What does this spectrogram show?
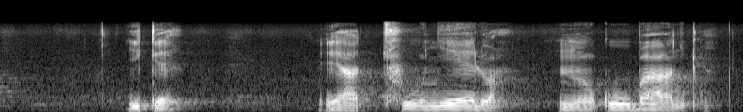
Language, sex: Zulu, male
